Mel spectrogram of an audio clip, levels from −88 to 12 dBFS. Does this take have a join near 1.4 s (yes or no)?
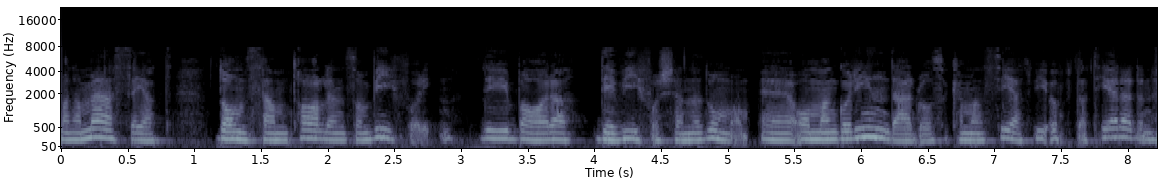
no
